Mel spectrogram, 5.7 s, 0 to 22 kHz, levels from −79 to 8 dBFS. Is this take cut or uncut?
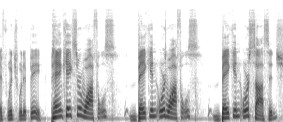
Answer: cut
